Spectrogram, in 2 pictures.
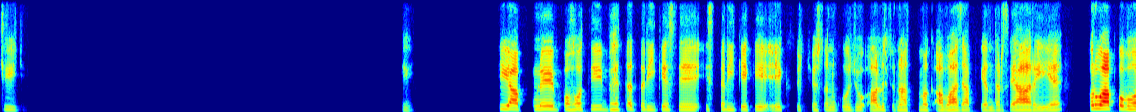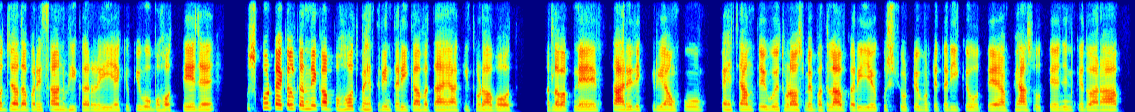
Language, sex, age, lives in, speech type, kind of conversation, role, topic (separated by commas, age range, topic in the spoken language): Hindi, female, 20-24, India, conversation, podcast, host, आप अपने भीतर की आलोचनात्मक आवाज़ से कैसे निपटते हैं?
